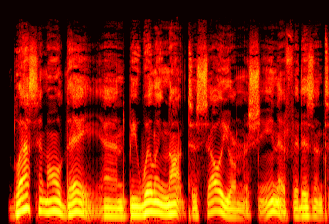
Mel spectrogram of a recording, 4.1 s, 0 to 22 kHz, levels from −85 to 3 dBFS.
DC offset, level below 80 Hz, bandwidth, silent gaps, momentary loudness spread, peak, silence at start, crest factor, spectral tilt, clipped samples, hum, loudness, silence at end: under 0.1%; -52 dBFS; 15 kHz; none; 7 LU; -4 dBFS; 0.1 s; 14 dB; -5 dB/octave; under 0.1%; none; -19 LUFS; 0 s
